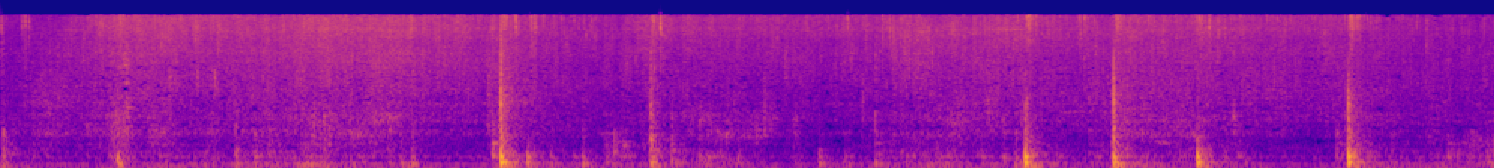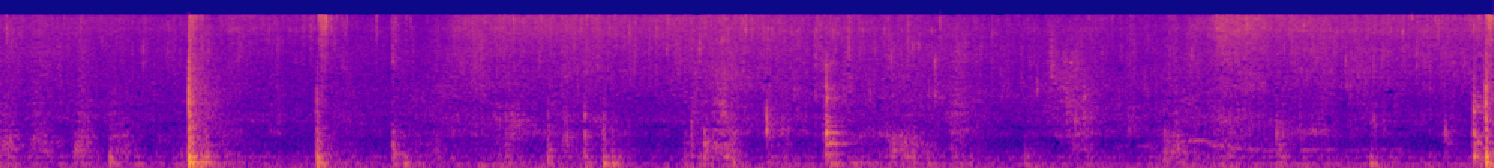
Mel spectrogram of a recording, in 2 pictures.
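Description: Rice and spiced meat sizzling in oil in a large metal pot while being stirred with a wooden spoon, which knocks sharply and irregularly against the pot.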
